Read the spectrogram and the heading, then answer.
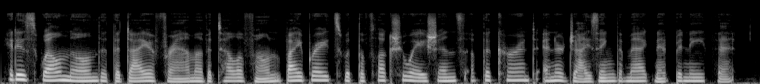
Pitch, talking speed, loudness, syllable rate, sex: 165 Hz, 175 wpm, -19 LUFS, 5.0 syllables/s, female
